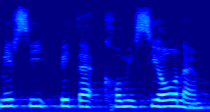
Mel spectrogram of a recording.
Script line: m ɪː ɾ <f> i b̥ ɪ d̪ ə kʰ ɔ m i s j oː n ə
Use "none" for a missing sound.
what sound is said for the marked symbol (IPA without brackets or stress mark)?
s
